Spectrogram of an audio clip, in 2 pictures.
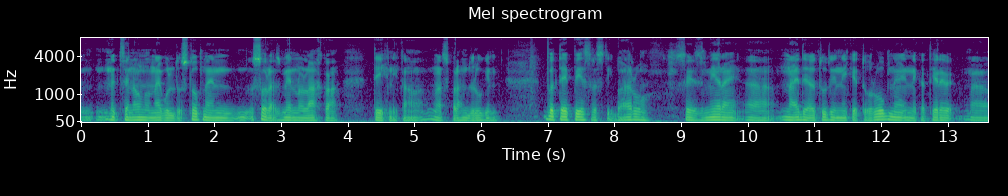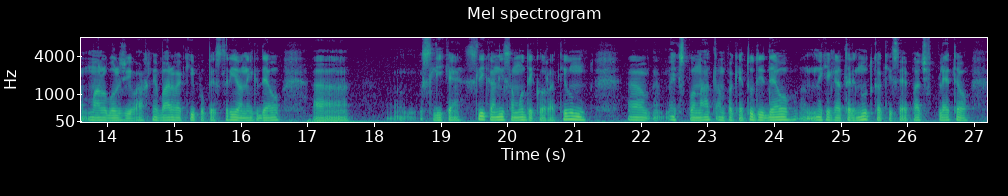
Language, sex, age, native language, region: Slovenian, male, 50-59, Slovenian, Drava region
